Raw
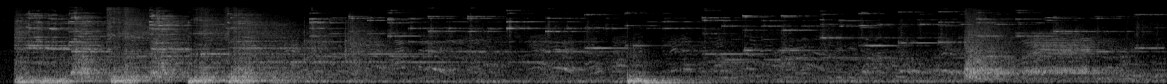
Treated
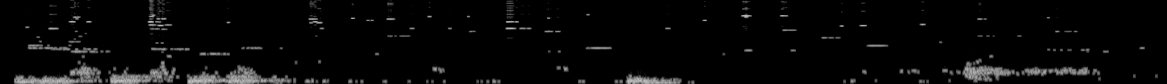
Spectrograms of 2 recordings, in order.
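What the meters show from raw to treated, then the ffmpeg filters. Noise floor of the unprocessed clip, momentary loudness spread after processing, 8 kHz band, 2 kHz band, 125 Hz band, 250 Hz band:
−43 dBFS, 18 LU, +18.5 dB, +2.0 dB, +6.5 dB, +6.0 dB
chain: -af "afftfilt=real='re*gte(hypot(re,im),0.0891)':imag='im*gte(hypot(re,im),0.0891)':win_size=1024:overlap=0.75,acontrast=50,aexciter=amount=5.3:drive=9.4:freq=5900,volume=1dB"

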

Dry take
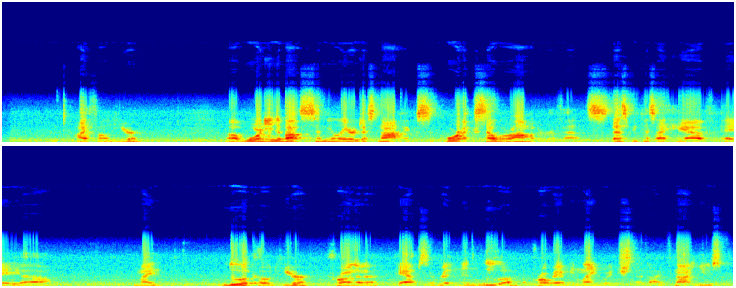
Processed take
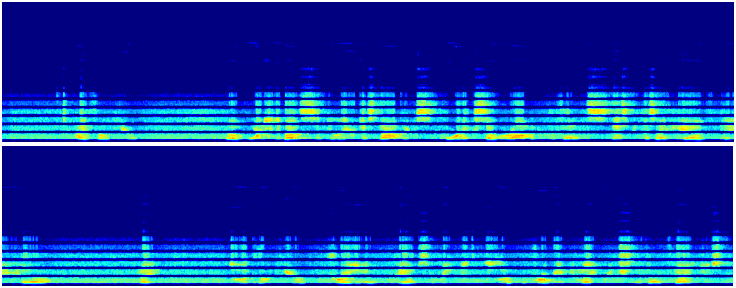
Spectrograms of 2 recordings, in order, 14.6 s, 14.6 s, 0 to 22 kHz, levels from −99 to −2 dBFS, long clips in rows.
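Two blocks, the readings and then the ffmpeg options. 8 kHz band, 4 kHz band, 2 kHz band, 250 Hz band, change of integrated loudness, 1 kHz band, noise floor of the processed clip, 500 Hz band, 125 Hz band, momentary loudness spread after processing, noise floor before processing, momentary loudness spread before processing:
can't be measured, −11.5 dB, −13.0 dB, below −40 dB, −13.5 dB, −11.0 dB, −55 dBFS, −20.5 dB, below −40 dB, 16 LU, −43 dBFS, 22 LU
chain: -af "acompressor=threshold=-33dB:ratio=2.5,afftfilt=real='re*eq(mod(floor(b*sr/1024/650),2),1)':imag='im*eq(mod(floor(b*sr/1024/650),2),1)':win_size=1024:overlap=0.75"

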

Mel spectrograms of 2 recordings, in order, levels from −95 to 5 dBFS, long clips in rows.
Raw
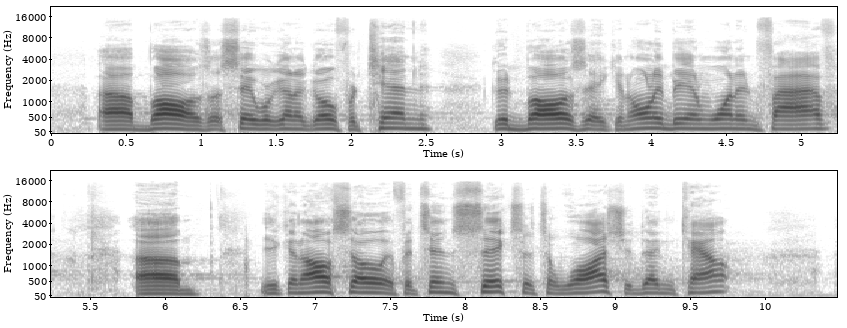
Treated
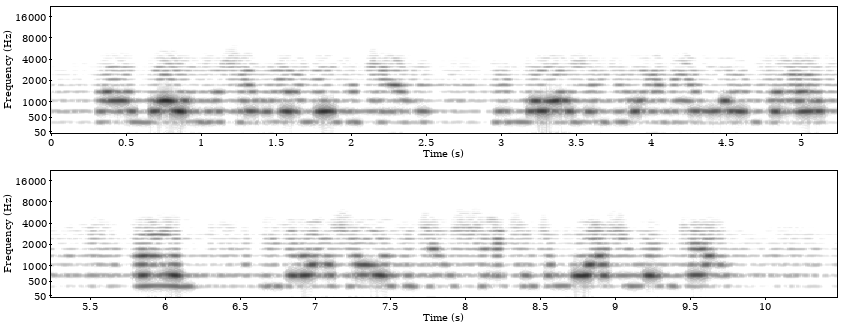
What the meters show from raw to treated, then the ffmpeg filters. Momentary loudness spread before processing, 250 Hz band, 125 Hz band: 14 LU, −16.5 dB, below −40 dB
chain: -af "highpass=frequency=310:width_type=q:width=0.5412,highpass=frequency=310:width_type=q:width=1.307,lowpass=frequency=3000:width_type=q:width=0.5176,lowpass=frequency=3000:width_type=q:width=0.7071,lowpass=frequency=3000:width_type=q:width=1.932,afreqshift=120,afftfilt=real='re*4*eq(mod(b,16),0)':imag='im*4*eq(mod(b,16),0)':win_size=2048:overlap=0.75,volume=1dB"

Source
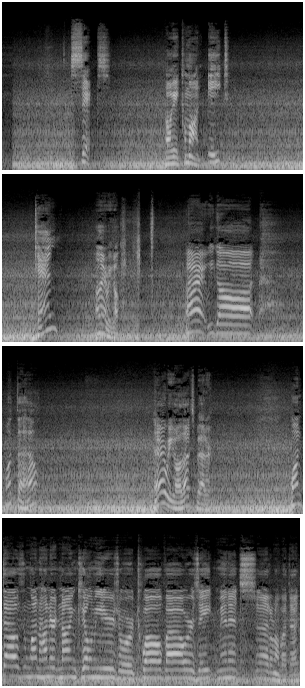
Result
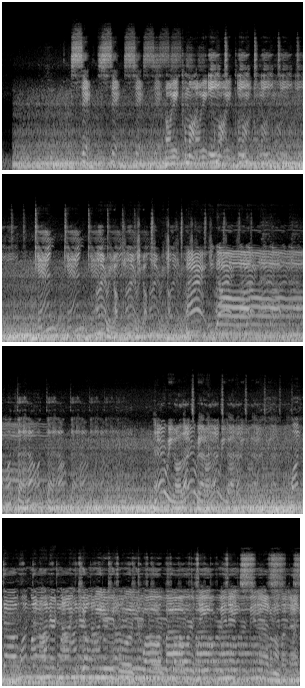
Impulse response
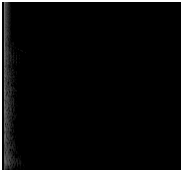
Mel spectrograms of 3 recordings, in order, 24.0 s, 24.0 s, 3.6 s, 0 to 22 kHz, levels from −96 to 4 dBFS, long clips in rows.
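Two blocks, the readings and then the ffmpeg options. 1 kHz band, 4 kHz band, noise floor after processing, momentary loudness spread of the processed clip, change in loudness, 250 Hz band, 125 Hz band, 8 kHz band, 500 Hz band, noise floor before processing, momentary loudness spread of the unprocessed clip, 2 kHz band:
−6.0 dB, +1.5 dB, −30 dBFS, 4 LU, 0.0 dB, +1.5 dB, +1.5 dB, +1.0 dB, −1.0 dB, −37 dBFS, 10 LU, −0.5 dB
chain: -af "alimiter=limit=-13.5dB:level=0:latency=1:release=274,highshelf=frequency=4300:gain=-5,afftdn=noise_reduction=17:noise_floor=-44,firequalizer=gain_entry='entry(350,0);entry(500,-1);entry(790,-7);entry(1800,-6);entry(2700,7);entry(3800,-4);entry(5700,4)':delay=0.05:min_phase=1,aecho=1:1:590|1062|1440|1742|1983:0.631|0.398|0.251|0.158|0.1"

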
